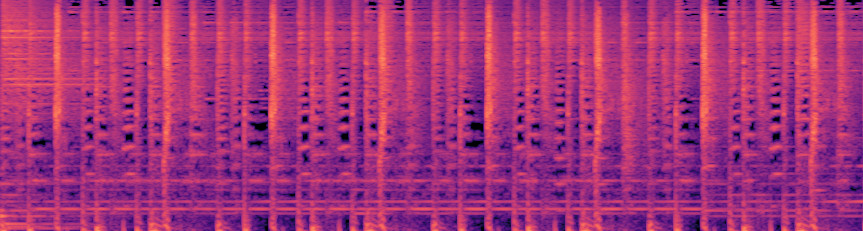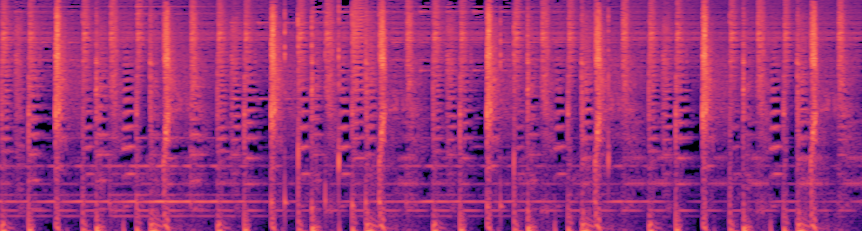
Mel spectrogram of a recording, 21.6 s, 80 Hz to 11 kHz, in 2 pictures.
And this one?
Loop DreamWorld TheCircus 02
A music loop to be used in storydriven and reflective games with puzzle and philosophical elements.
